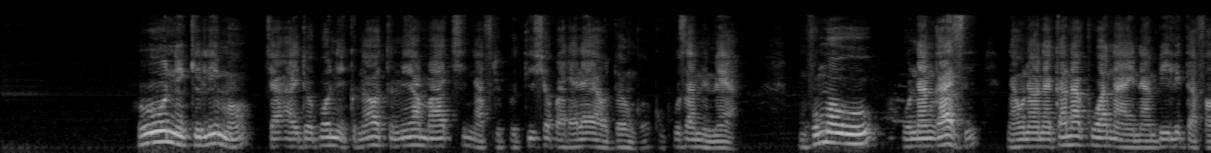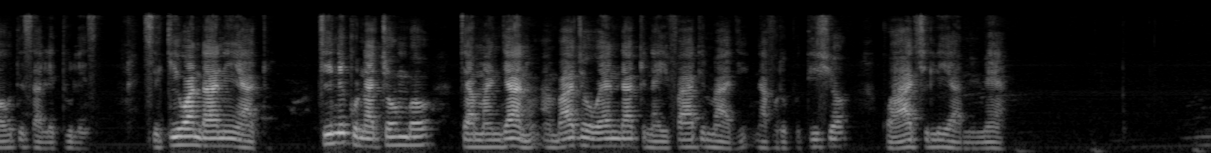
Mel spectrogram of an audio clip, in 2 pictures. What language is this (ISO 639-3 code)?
swa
